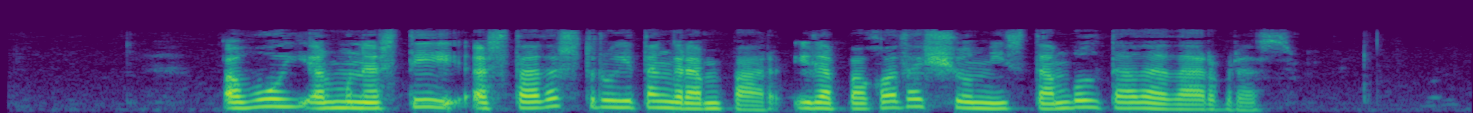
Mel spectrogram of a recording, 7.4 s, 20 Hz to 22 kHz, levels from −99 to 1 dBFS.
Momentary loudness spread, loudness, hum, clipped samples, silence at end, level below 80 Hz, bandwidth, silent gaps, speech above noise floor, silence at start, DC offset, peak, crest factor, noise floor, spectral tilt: 7 LU; -18 LUFS; none; under 0.1%; 0.95 s; -64 dBFS; 7.6 kHz; none; 51 dB; 1.1 s; under 0.1%; -2 dBFS; 16 dB; -69 dBFS; -6 dB/octave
